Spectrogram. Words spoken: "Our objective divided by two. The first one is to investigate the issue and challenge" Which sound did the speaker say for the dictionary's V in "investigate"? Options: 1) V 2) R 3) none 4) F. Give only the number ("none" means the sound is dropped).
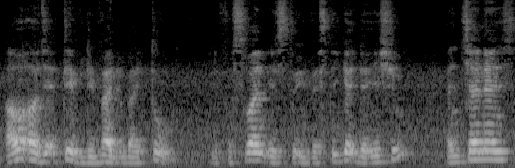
1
